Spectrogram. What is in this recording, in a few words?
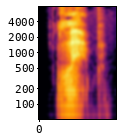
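"lap", British English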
